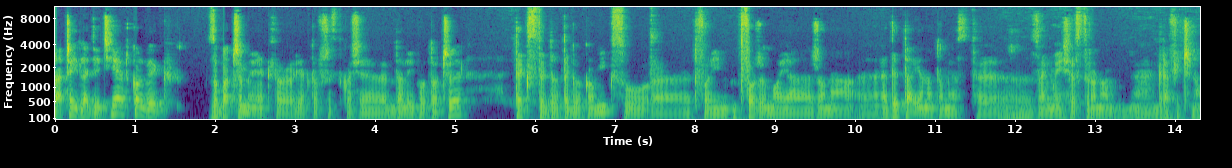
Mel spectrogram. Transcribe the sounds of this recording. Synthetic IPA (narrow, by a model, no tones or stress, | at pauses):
ɾat͡ʂɛjd̪lad͡ʑet͡ɕiat͡ʂkɔlvʲjɛk | zɔbat͡ʂɘmɘjakt̪ɔjakt̪ɔfʂɘst̪kɔɕɛd̪alɛjpɔt̪ɔt͡ʂɘ | t̪ɛkst̪ɘd̪ɔt̪ɛɡɔkɔmʲiksu | t̪fɔjit̪fɔʐɘmɔjaʐɔnaɛ̰d̪ɘt̪ajanat̪ɔmʲast̪ | zajmujɛɕɛst̪ɾɔnɔ̃w̃ɡɾafʲit͡ʂnɔ̰̃w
